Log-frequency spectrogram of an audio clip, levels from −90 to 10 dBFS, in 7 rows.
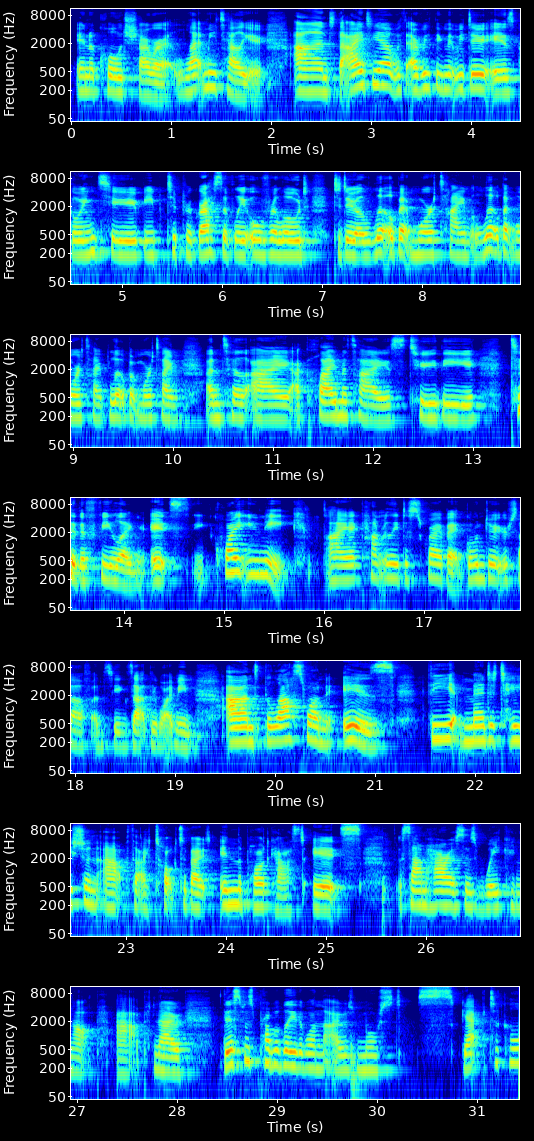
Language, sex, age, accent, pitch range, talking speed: English, female, 20-39, British, 180-225 Hz, 185 wpm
